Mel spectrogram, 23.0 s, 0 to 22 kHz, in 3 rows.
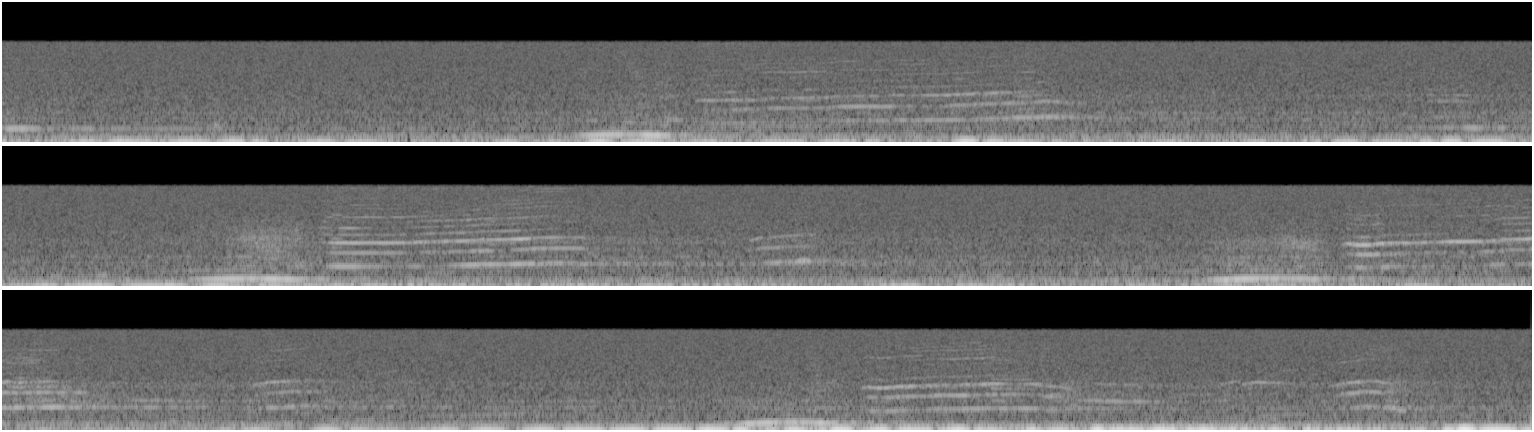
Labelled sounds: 3.5	5.9	humpback whale, 0.90 to 3.6 kHz
9.3	11.8	humpback whale, 0.86 to 4.8 kHz
14.3	15.8	humpback whale, 0.80 to 4.5 kHz
16.5	17.0	humpback whale, 1.0 to 1.8 kHz
19.6	20.7	humpback whale, 0.83 to 4.4 kHz
21.4	22.3	humpback whale, 0.93 to 1.7 kHz

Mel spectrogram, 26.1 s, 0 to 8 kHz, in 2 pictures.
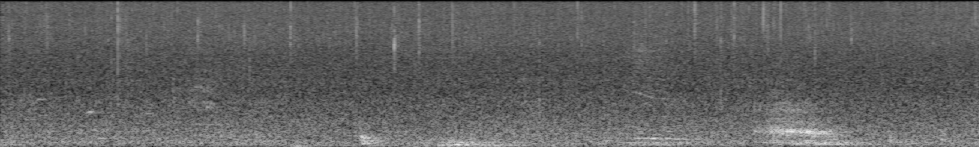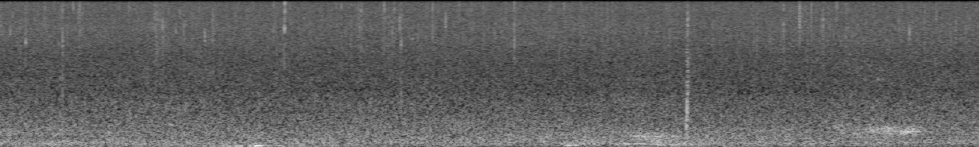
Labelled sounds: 2.5	2.8	humpback whale, 1.2 to 1.3 kHz

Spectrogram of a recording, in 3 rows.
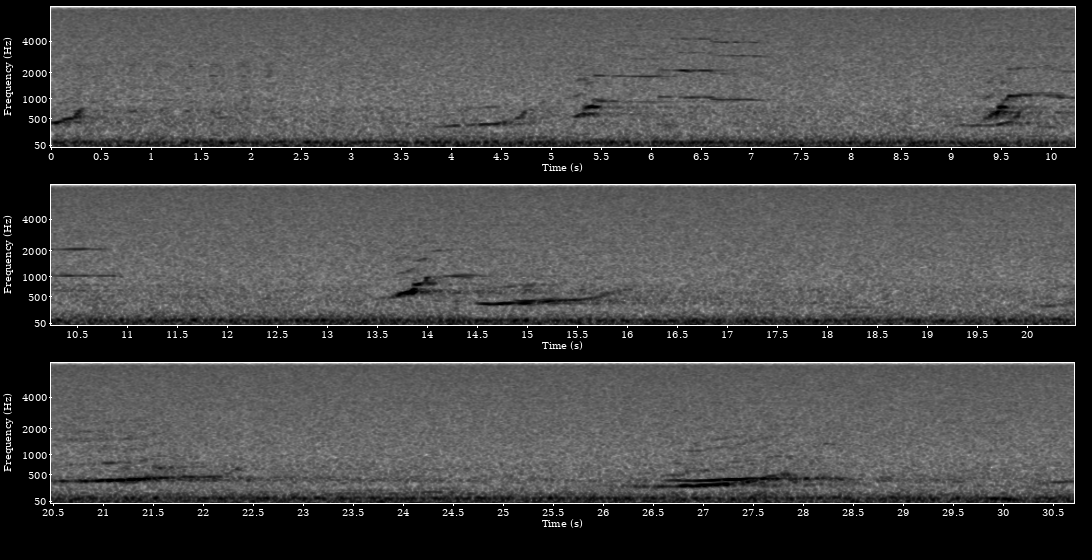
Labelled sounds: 5.3	7.2	humpback whale, 0.80 to 3.0 kHz
9.5	10.7	humpback whale, 0.80 to 2.1 kHz
13.8	14.5	humpback whale, 0.80 to 1.1 kHz

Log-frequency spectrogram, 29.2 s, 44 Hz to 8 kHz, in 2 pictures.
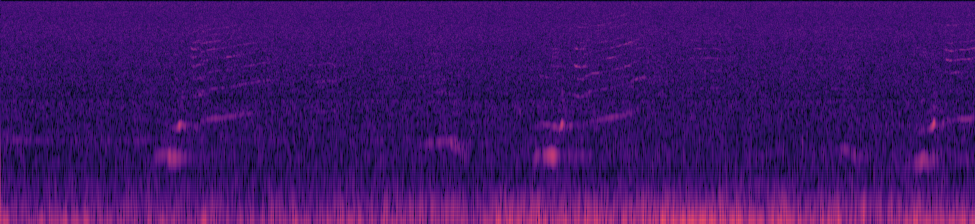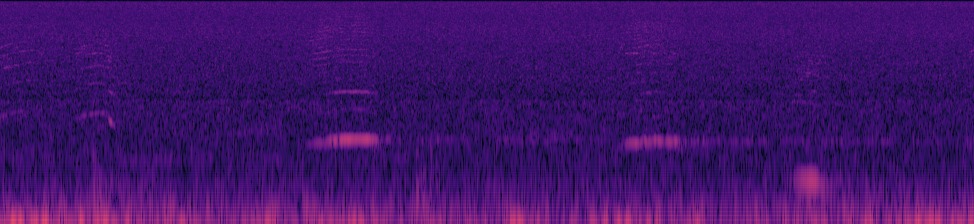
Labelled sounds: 3.0	3.8	humpback whale, 1.0 to 3.1 kHz
8.6	9.7	humpback whale, 0.80 to 3.0 kHz
14.2	14.8	humpback whale, 1.9 to 2.9 kHz
19.3	20.2	humpback whale, 0.86 to 2.5 kHz
24.1	24.4	humpback whale, 2.6 to 2.8 kHz

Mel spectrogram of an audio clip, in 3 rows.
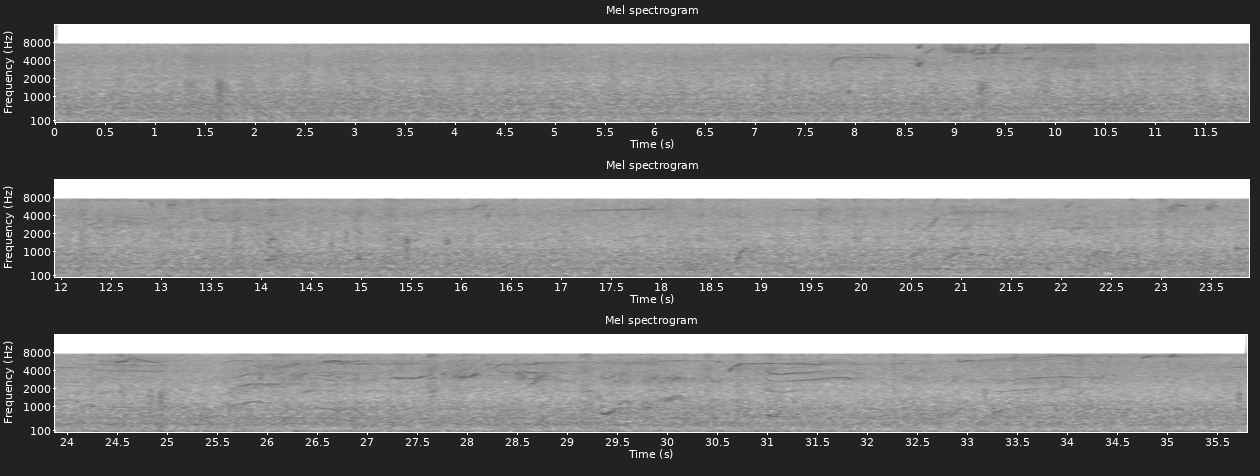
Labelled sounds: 7.6	8.3	killer whale, 3.2 to 5.1 kHz
17.1	18.0	killer whale, 4.8 to 6.4 kHz
21.9	22.4	killer whale, 1.1 to 3.4 kHz
25.6	27.1	killer whale, 1.2 to 6.0 kHz
33.1	34.1	killer whale, 0.83 to 3.2 kHz

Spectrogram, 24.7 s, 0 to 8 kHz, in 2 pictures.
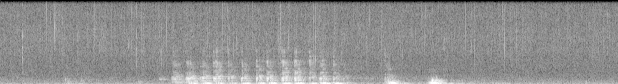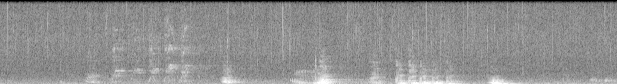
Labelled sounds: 14.1	16.0	humpback whale, 0.78 to 3.8 kHz
18.3	18.6	humpback whale, 0.91 to 1.3 kHz
20.3	20.5	humpback whale, 1.7 to 2.0 kHz

